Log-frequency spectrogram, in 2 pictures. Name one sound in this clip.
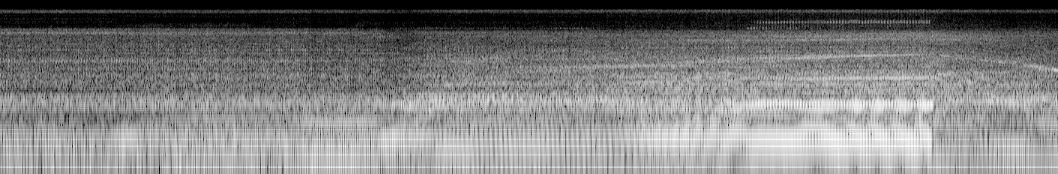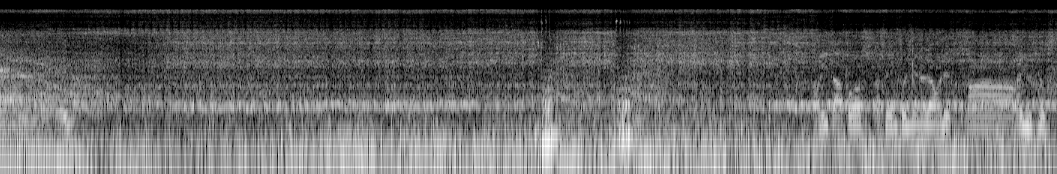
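A scooter engine idles, revs up with a rising whine, then drops back to idle.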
